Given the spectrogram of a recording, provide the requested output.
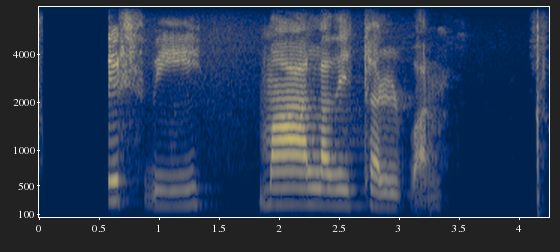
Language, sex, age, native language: Icelandic, male, 8, Icelandic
